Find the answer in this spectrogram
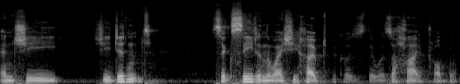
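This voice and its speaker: A man with a New Zealand accent and a fairly low pitch, at a fairly quick pace with long, frequent pauses and big swings in loudness. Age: 60s. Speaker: fashion model. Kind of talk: casual interview chat.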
